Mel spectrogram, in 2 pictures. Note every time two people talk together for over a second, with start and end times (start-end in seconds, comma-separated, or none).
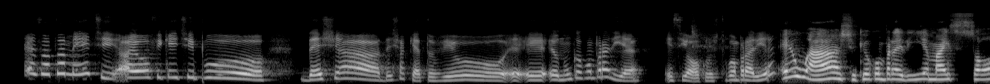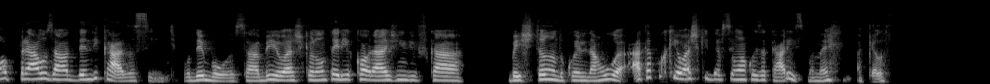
none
